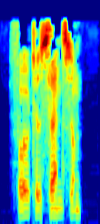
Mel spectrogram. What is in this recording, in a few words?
"photosensing", english; adjectives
